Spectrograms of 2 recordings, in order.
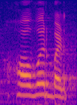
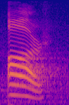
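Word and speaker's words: hour: आर अब यहां पर इसको कई लोग हॉवर पढ़ते हैं ठीक है प्रोनाउंस करते हैं बट एच साइलेंट है तो यहां पर इसको क्या प्रोनाउंस करेंगे आर चलिए यहां पर आंसर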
